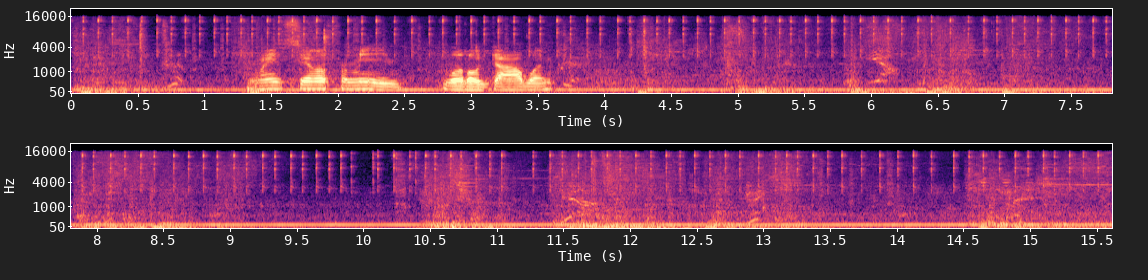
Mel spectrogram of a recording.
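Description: Swords clash and slash in quick bursts during a fight.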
